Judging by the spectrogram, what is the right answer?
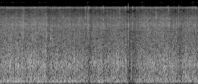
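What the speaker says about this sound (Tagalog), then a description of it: "Puro ulan yung dala ni ano ni Bagyong Ada." Heavy rain from Typhoon Ada pours steadily in Eastern Samar, a dense, unbroken hiss of downpour on surfaces, loud and close throughout with no voices.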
